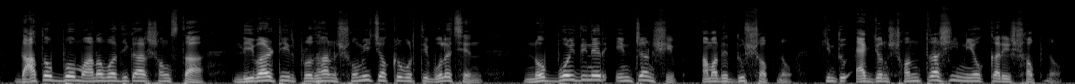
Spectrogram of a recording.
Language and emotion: Bengali, neutral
